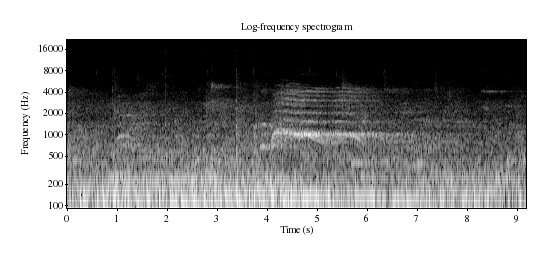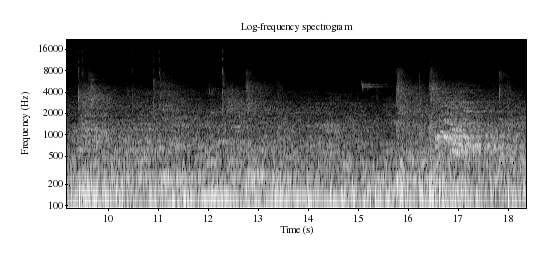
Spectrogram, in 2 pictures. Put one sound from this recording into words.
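Players call out to each other in a large echoing hall.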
